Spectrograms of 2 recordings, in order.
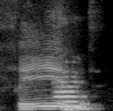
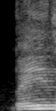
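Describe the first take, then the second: First: The word begins with an f sound. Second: The word begins with a p sound. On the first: The speaker calls it right. "bukan bukan pain, faint" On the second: The speaker calls it wrong. "dia dengan logatnya jadi bilangnya pain gitu ya"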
